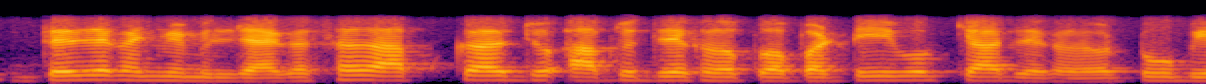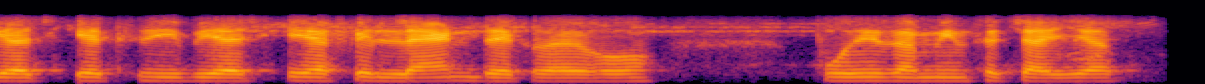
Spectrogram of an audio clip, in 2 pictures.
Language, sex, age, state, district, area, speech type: Urdu, male, 18-30, Delhi, South Delhi, urban, conversation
